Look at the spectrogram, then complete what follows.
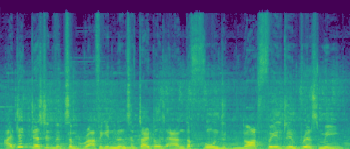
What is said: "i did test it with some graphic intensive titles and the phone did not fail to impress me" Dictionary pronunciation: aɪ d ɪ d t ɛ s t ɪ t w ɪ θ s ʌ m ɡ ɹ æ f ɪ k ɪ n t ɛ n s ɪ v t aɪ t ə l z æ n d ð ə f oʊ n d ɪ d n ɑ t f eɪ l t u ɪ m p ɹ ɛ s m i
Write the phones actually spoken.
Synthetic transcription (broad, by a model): aɪ d ɪ d t ɛ s t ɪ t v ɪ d s ʌ m ɡ ɹ æ f ɪ k ɪ n t ɛ n s ɪ v t aɪ t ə l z æ n d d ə f oʊ n d ɪ d n ɑ t f eɪ l t u ɪ m p ɹ ɛ s m i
